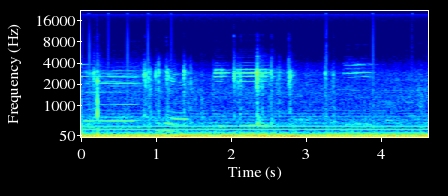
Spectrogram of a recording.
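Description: Rapid keystrokes on a computer keyboard in a Microsoft Office application, a steady run of clicks with a few heavier key presses such as enter, over a constant low electrical hum and faint background voice.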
